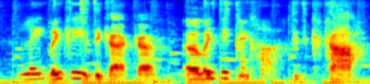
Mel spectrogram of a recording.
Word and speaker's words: Titicaca: Titicaca. That's how you pronounce it. You're not supposed to pronounce it the other way. That's the wrong way.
